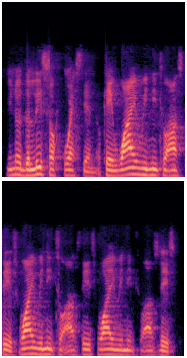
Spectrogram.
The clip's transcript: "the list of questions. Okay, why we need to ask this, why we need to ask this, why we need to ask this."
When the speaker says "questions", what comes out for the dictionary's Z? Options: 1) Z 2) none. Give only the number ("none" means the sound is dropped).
2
